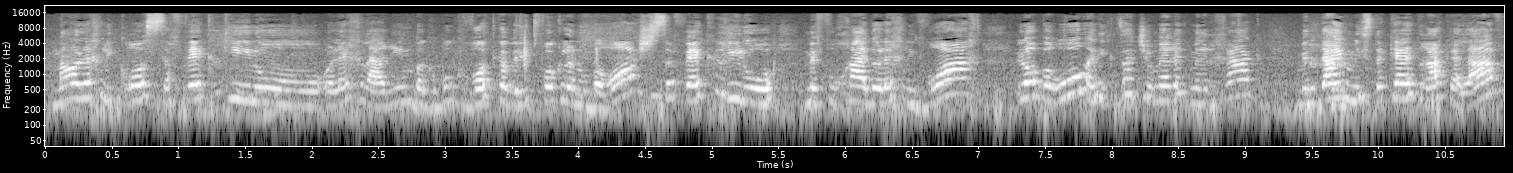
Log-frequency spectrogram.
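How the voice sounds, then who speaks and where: A woman telling a story to a gathering in a casual, animated way, acting out what people said. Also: high-pitched, noisy background. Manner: lively, acts out quoted voices with laughter. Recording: distant mic with loud crowd chatter. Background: crowd of people talking.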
